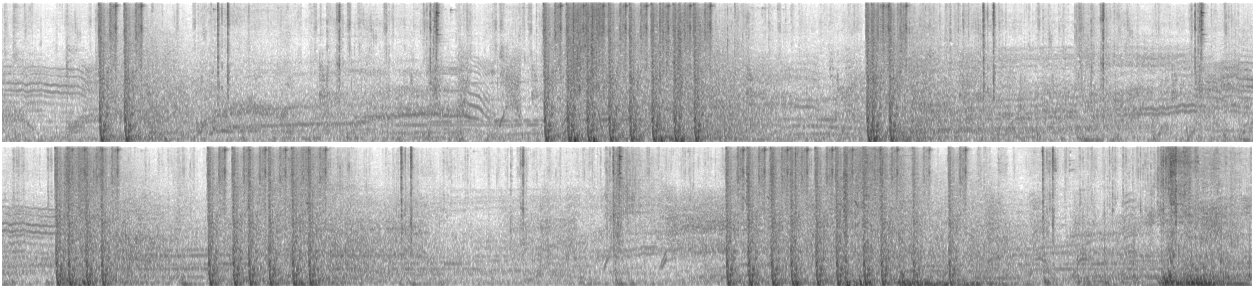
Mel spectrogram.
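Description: Guns fire in loud rapid bursts and single shots.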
